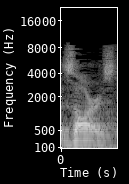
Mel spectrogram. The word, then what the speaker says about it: czar: even had tried to assassinate one of the czars the kings I don't have that word up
